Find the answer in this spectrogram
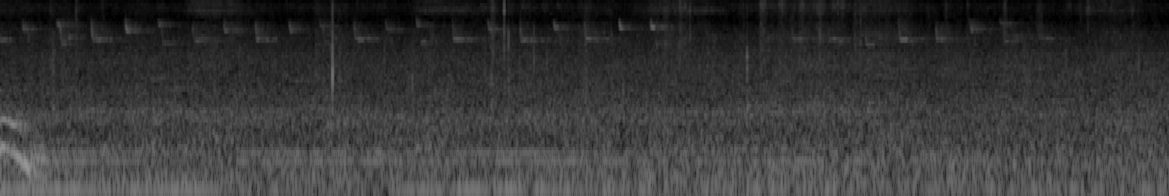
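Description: A wolf's howl trails off and drops in pitch in the first half-second. After that, a small bird keeps repeating a short high call two or three times a second over quiet outdoor ambience, fading out near the end.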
